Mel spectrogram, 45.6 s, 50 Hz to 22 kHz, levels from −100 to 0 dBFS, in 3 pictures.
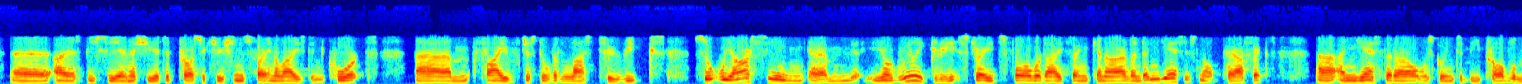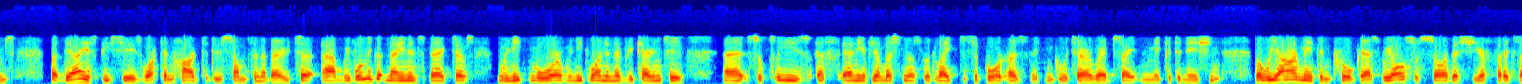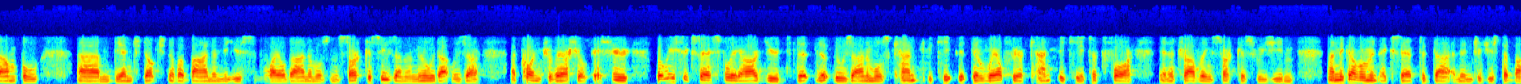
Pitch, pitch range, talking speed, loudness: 115 Hz, 110-125 Hz, 210 wpm, -20 LUFS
